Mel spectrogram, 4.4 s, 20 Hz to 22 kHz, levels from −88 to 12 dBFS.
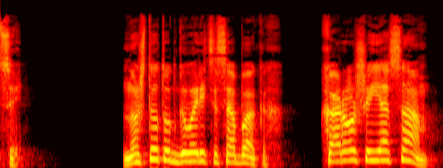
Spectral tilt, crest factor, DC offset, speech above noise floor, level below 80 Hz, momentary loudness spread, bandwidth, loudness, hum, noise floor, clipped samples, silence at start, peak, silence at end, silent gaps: -3.5 dB/octave; 14 dB; under 0.1%; 48 dB; -58 dBFS; 10 LU; 15.5 kHz; -18 LUFS; none; -65 dBFS; under 0.1%; 0 s; -4 dBFS; 0.15 s; 0.77-1.22 s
